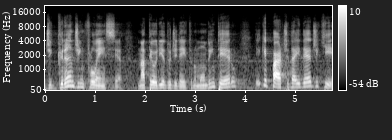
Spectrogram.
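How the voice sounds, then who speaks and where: The man talks at a fairly slow pace. His pitch swings very widely. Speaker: spiritist lecturer. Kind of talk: lecture.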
